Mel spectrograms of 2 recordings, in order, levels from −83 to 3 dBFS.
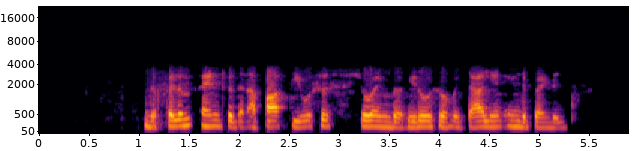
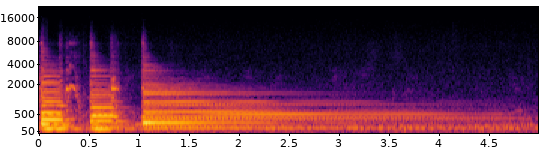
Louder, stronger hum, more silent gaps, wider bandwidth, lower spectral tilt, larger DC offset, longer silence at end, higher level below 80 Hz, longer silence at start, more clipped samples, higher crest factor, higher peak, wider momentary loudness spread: second, -20 LUFS vs -17 LUFS; neither; neither; second, 3.7 kHz vs 9.8 kHz; first, -12.5 dB/octave vs -8 dB/octave; neither; first, 0.65 s vs 0 s; second, -70 dBFS vs -46 dBFS; first, 1.05 s vs 0 s; neither; about the same, 20 dB vs 18 dB; about the same, 0 dBFS vs 0 dBFS; second, 11 LU vs 20 LU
